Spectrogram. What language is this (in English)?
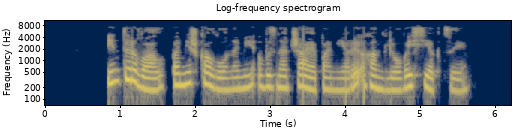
Belarusian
